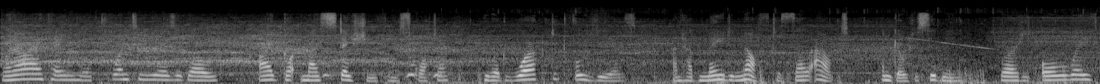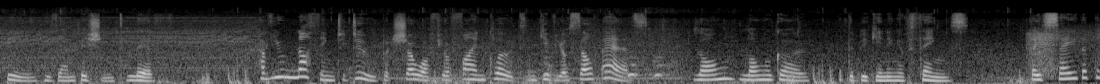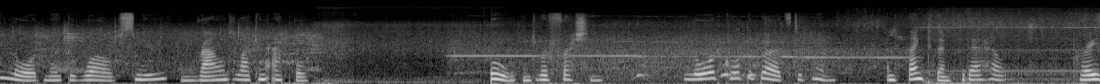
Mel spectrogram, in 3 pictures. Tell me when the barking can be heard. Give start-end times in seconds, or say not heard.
3.1-4.5, 16.4-17.8, 28.3-29.7.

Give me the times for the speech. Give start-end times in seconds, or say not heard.
0.0-12.8, 13.6-25.3, 26.9-28.1, 28.8-32.9.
